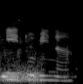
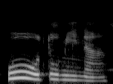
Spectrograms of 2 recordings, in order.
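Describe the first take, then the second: First: The word begins with an i vowel. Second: The word begins with a u vowel. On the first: The speaker calls it wrong. "Dia bukan itumina" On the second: The speaker calls it right. "maka dia jadi utumina"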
